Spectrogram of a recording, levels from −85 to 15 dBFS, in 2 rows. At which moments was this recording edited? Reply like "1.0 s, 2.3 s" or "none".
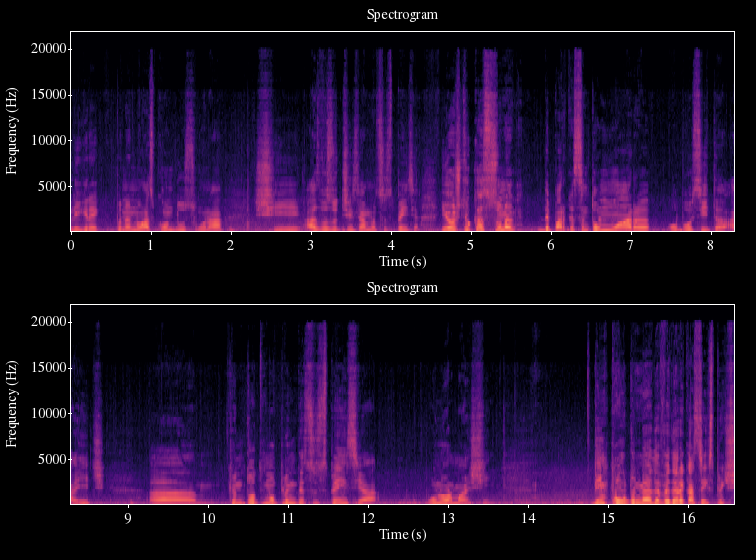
none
